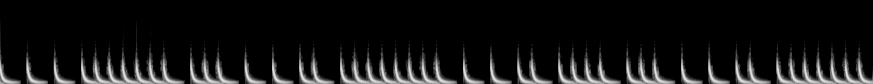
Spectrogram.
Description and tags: Relatively high-pitched kick drums in a dense pattern.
